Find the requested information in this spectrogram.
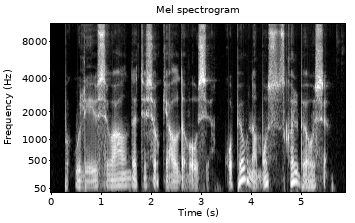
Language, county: Lithuanian, Šiauliai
